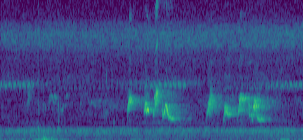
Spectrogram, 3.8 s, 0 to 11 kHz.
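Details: Red-whiskered bulbul used as a decoy in a trap, 24 December 2018: two loud, rich warbled phrases of slurred whistled notes about a second apart, each dropping at the end, over a steady high insect hum and a soft thump.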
